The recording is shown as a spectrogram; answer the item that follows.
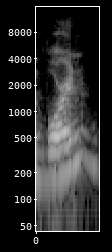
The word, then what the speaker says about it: Bourne: it's because movies uh the born that's how you pronounce it the bourne movies are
